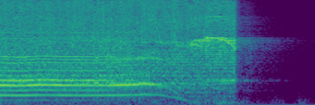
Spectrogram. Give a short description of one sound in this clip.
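A man sings a long held note into a microphone, then lets it fall away.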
